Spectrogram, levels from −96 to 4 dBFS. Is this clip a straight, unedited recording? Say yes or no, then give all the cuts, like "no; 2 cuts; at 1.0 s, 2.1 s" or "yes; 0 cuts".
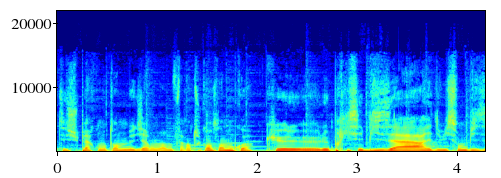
no; 1 cut; at 2.0 s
